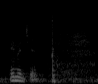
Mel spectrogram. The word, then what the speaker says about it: Imogen: Imogen.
